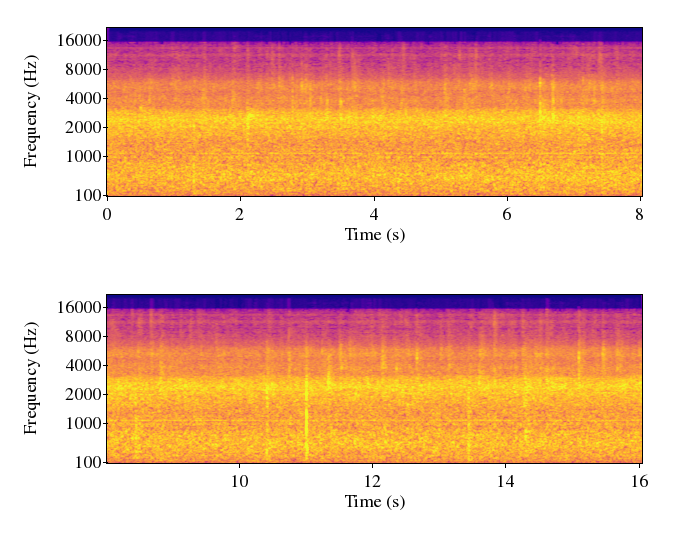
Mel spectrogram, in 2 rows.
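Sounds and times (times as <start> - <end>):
rain hissing on street: 0.0 - 16.0
rain drop ticks: 6.3 - 15.8.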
